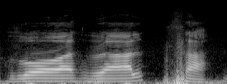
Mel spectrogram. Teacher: আপনার জিহ্বার আগাটাকে সামনের যে দুটি দাঁত আছে তার আগার সঙ্গে লাগাইয়া আলতো করে উচ্চারণ করতে হবে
